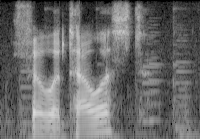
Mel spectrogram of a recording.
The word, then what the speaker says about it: philatelist: It's a philatelist. I don't even know how to say it. Philatelist?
